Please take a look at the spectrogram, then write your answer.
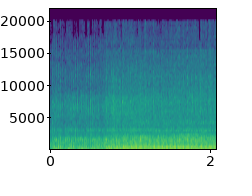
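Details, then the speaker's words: Rebuilt Mercedes OM606 diesel, hot, revved from idle to just under 2,000 rpm: smooth, even hum with no knocks or rattles; oil pressure about 40 psi, normal. "so I'm about 40 psi at maybe just under 2,000 revs, maybe just under 2,000, and then if we give it a blip, we see about a maximum of 60 psi."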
